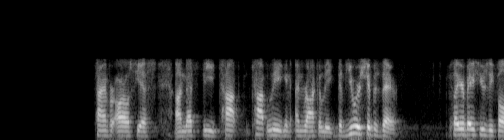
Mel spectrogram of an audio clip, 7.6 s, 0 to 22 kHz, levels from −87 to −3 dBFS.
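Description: The speech carries GSM full-rate codec damage from start to finish. The excitation is coarsely pulsed, giving a plainly buzzy, gravelly roughness, which fits 13 kbps GSM. The band runs about 200 Hz to 3.6 kHz, with nothing above 3.8 kHz. The clean fade-in ending near 1.46 s shares this roughness.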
